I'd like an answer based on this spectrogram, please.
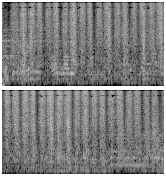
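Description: Quick, evenly spaced back-and-forth rubbing strokes, several a second, like a hand tool working a surface.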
